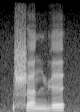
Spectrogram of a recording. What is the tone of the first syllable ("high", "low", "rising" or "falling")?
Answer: low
